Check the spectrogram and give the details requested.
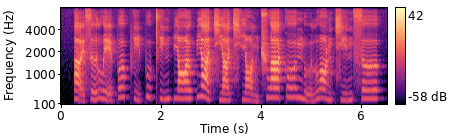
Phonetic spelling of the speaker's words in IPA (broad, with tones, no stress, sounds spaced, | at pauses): a̰˨˩ ɪ̯ s ɹ̩˨˦ l w ḛ˨˩ ɪ̯ p ɤ˦ pʰ ḭ˨˩ p u˥˨ t̪ʰ i˨˦ ŋ p j ɑ˦ ʊ̯ p j ä˥˨ t͡ɕ j ä˨˦ t͡ɕʰ j ɑ̰˨˩ ŋ ʈ͡ʂ w ä˦ k o˦ ʊ̯ n̪ ṵ˨˩ l w ɑ˥˨ ŋ t͡ɕ i˨˦ n s ɤ˦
